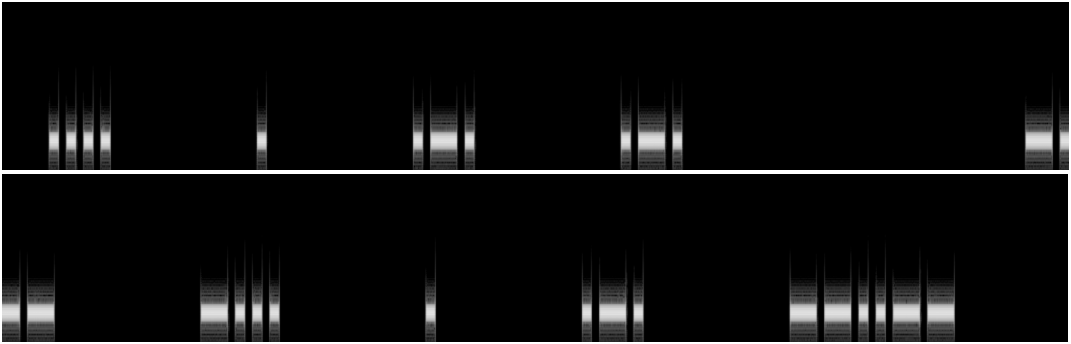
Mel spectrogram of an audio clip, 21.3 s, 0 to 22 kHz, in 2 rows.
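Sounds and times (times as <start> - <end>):
CW Morse code beeps for a Morse course: 0.5 - 1.1, 4.1 - 4.8, 6.2 - 6.8, 10.2 - 11.2, 12.7 - 13.5, 16.5 - 17.1, 18.6 - 20.2.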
